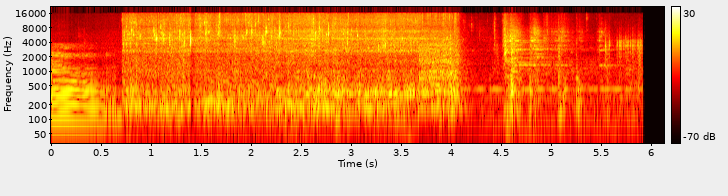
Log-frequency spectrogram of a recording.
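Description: Water running from a kitchen tap: a steady rush for about three seconds, then quieter with a few clicks, and it cuts off just before the end.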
